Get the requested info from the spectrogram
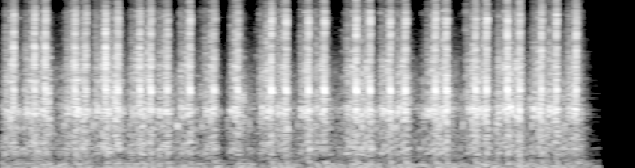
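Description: Typewriter keys clacking in a rapid run, about eight keystrokes a second: a typing sound effect. It stops abruptly near the end.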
